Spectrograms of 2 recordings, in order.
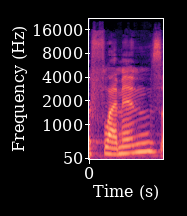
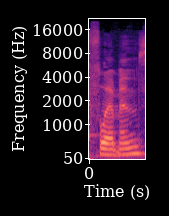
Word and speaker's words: Flemons: Flemons on it, but spelt PHLE. What is it? I think there's a G in there somewhere. All of that. Flemons.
